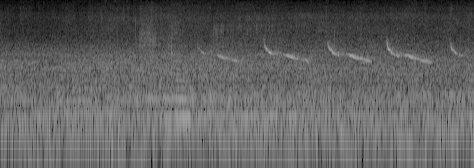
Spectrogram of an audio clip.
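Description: A dense, steady buzz of honeybees at an open hive during requeening with a Saskatraz queen, continuous and close, with a few faint bird chirps over it.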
